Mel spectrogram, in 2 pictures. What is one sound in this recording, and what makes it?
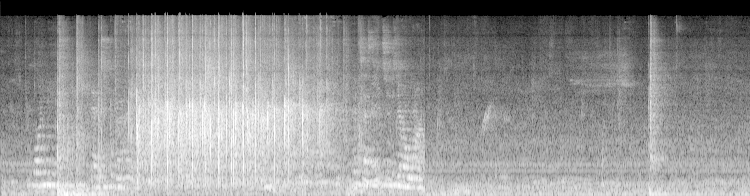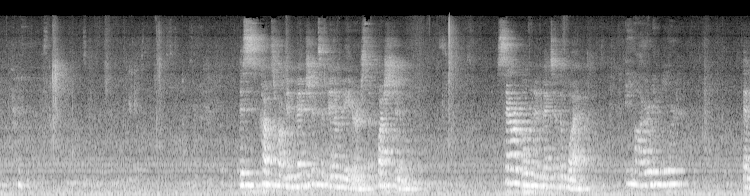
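A child speaks into a microphone, heard through loudspeakers in a large echoing hall.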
